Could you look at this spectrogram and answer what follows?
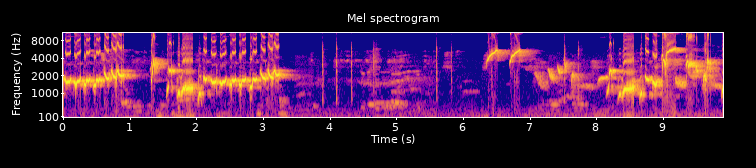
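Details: White-rumped shama singing as master song to make other shamas answer: rapid repeated whistled notes in two bursts, a silent gap, then sharp upslurred whistles and tumbling warbles.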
